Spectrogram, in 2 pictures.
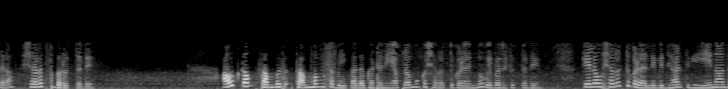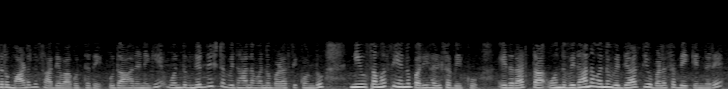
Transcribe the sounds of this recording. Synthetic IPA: t̪ɐɾɐʃɐɾɐp̪sbɐɾut̪ːɐd̪e̞ | ɐwʈkɐmsɐmsɐmbʱɐʋisɐbɛːkaːd̪ɐɡʱɐʈɐnɛjɐpɾɐmukʰɐʃɐɾɐt̪ːuɡɐɭɐnːuʋiʋɐɾisut̪ːɐd̪e̞ | kɛlɐʋuʃɐɾɐt̪ːuɡɐɭɐlːiʋid̪ʱjaːɾt̪ʰiɡe̞eːnaːd̪ɐɾumaːɽɐlusaːd̪ʱjɐʋaːɡut̪ːɐd̪e̞ud̪aːɦɐɾɐɳeɡe̞o̞nd̪uniɾd̪iʂʈɐʋid̪ʱaːnɐʋɐnːubɐɭɐsiko̞ɳɖu | niːʋusɐmɐsjɛjɐnːupɐɾiɦɐɾisɐbe̞ːku | id̪ɐɾɐɾt̪ʰɐʔo̞nd̪uʋid̪ʱaːnɐʋɐnːuʋid̪jaːɾt̪ʰijubɐɭɐsɐbeːke̞nd̪ɐɾe̞

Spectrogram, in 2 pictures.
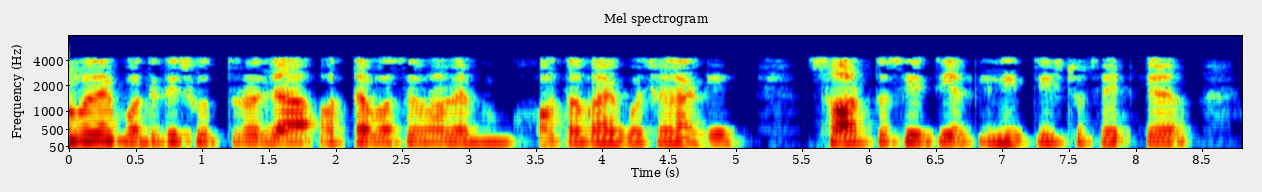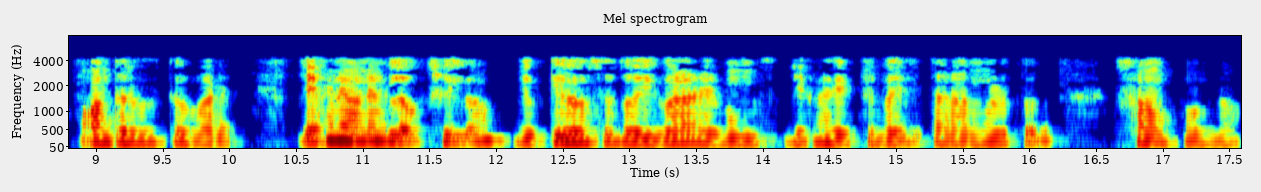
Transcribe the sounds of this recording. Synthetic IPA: ɔŋɡod̪ekpɾot̪̬iʈ̪̬iʃut̪ːɾod͡ʑaɔt̪ːabɔst̪obʱaβeeboŋkɔ̰t̪okɔek̚bɔt͡ɕʰoɾaɡe | ʃɔɾt̪osit̪iek̚ʈiniɾd̪iʃʈʰofeʈke | ɔ̰nt̪oɾbʱokt̪okɔɾe | d͡ʑekʰaneɔneklok̚t͡ɕʰilod͡ʑuk̚t̪ibʱɛbost̪ʰat̪̬ojɾikɔɾaɾeboŋd͡ʑekʰaned̪ek̚ʰt̪epaɾid͡ʑet̪aɾamulot̪o | ʃɔmpuɾno

